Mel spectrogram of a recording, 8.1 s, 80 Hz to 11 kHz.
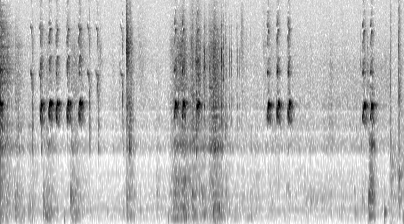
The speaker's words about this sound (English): We're recording 4-3, giving flight calls.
